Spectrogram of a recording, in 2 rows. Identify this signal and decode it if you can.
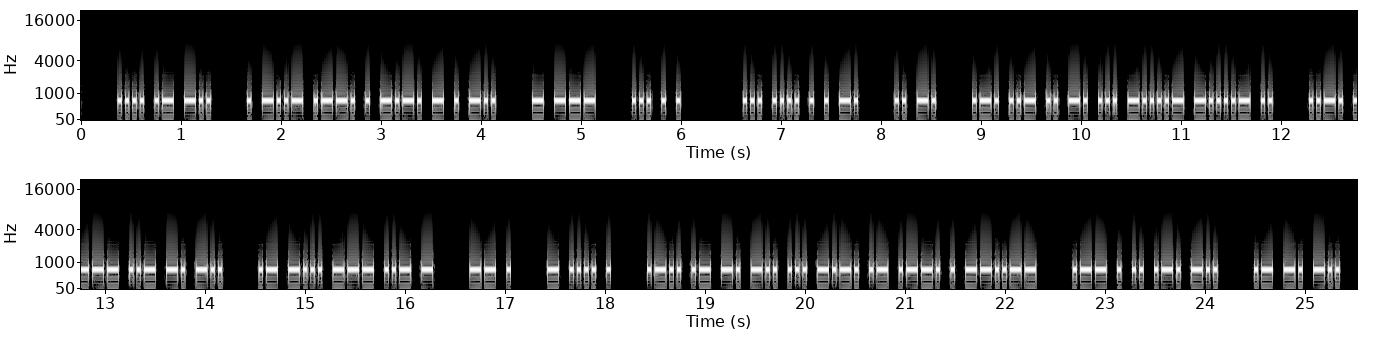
Morse code, heard as a keyed tone, about 32 wpm, 650 Hz. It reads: HAD EXPECTED TO SEE SHEEN IN RUINS--I FOUND ABOUT ME THE LANDSCAPE, WEIRD AND
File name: Book Two / 06-Chapter 6 - 32 WPM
